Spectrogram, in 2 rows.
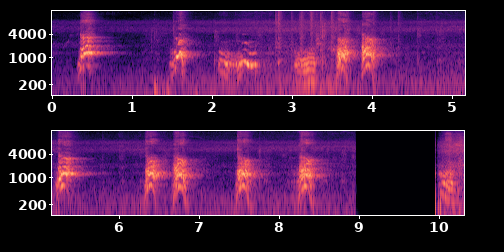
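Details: Pomeranian dog recorded on 25 July 2015, giving short sharp barks in uneven bursts, about nine loud yaps with quicker yipping notes in the middle, then a brief silence before one last bark.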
